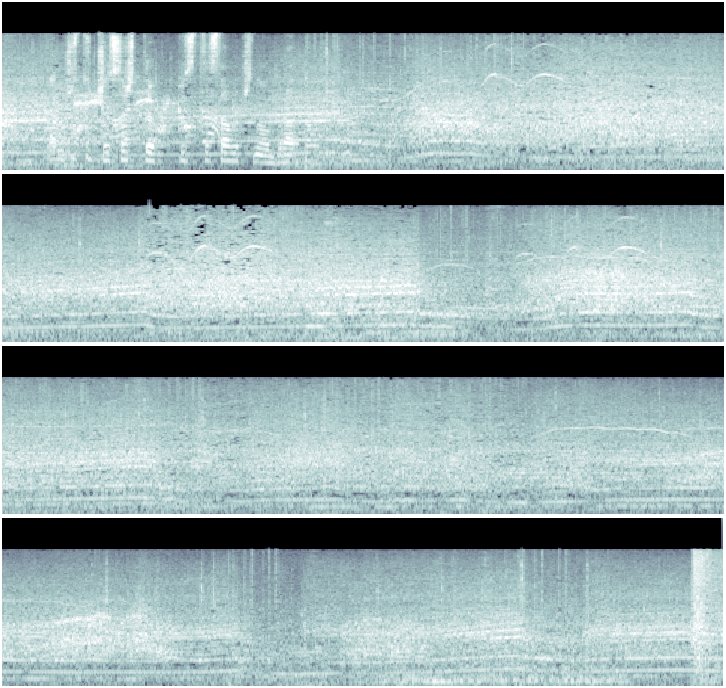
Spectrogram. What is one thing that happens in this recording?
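Tyres screech as a car slides around corners.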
